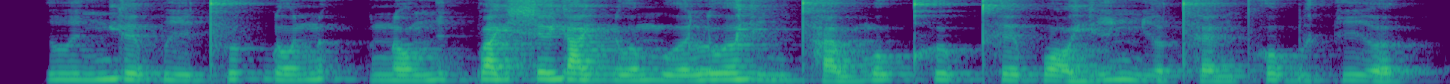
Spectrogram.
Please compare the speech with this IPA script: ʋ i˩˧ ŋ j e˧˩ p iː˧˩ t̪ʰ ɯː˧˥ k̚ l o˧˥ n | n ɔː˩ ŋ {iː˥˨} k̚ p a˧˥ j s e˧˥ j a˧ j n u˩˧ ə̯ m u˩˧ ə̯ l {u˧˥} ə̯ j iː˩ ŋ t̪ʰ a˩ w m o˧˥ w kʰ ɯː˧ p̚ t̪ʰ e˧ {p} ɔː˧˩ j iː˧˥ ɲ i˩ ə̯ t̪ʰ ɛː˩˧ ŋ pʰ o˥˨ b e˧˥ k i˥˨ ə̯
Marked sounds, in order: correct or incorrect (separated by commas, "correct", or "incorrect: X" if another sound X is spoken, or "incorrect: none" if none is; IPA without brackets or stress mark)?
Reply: incorrect: iː˧, correct, correct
